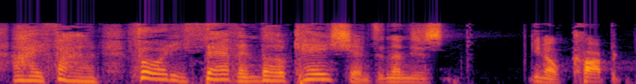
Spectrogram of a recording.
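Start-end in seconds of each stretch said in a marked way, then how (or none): 0.1-2.5 higher, slow, lightly robotic; phone assistant voice. Retold or imitated. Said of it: "He's like".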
